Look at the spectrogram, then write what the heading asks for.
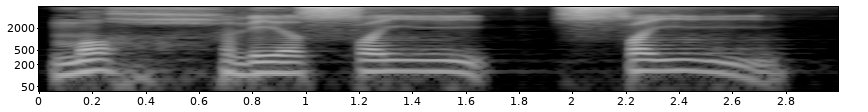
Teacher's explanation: Kemudian shod, dia huruf itbaq. Tebal dalam keadaan apapun. Entah itu dia fathah, kasrah ataupun dhommah.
